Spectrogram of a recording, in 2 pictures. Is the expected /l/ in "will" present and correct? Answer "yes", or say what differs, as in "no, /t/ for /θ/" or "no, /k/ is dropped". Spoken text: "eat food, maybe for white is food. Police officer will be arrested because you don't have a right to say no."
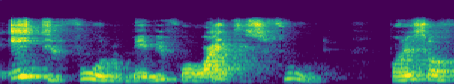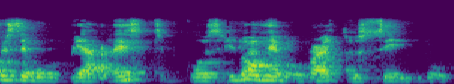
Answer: no, /w/ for /l/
